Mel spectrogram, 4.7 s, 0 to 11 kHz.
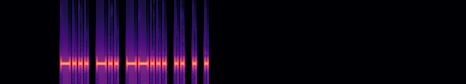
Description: Morse code, heard as a keyed tone, about 40 wpm, 700 Hz. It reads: BD7IEE
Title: DXCC-100 Call Signs - 6 Characters - Repeated 2x - 40wpm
